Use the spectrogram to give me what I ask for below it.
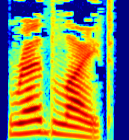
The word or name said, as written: red-light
